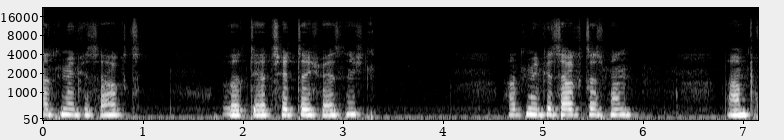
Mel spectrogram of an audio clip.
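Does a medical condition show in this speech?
Yes: spasticity from birth; multiple sclerosis.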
